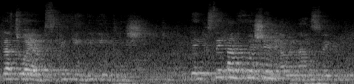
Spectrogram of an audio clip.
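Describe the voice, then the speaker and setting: A teenage girl from Tanzania speaks fast in a slightly high voice with lively intonation, making an earnest, argumentative debate speech loaded with rhetorical questions. The Swahili-speaking student debater is captured from a distance in an echoey hall, and a crowd can be heard behind her.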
